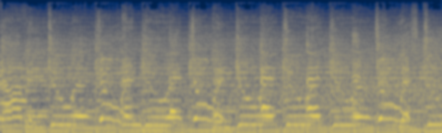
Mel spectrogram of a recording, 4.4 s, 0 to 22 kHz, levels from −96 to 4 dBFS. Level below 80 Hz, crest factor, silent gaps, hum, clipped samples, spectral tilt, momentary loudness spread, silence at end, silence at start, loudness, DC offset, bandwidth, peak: -24 dBFS; 12 dB; none; none; under 0.1%; -4.5 dB/octave; 2 LU; 0 s; 0 s; -12 LUFS; under 0.1%; 17 kHz; 0 dBFS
